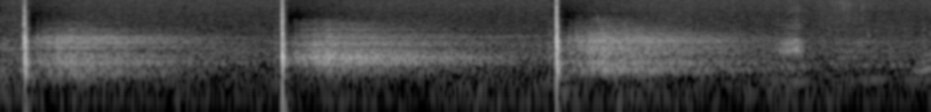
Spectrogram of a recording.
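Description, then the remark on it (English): Three slow, evenly spaced knocks on a door, each sharp and loud with a roomy echo trailing off between them. No one speaks. “It's the knock at the door.”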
